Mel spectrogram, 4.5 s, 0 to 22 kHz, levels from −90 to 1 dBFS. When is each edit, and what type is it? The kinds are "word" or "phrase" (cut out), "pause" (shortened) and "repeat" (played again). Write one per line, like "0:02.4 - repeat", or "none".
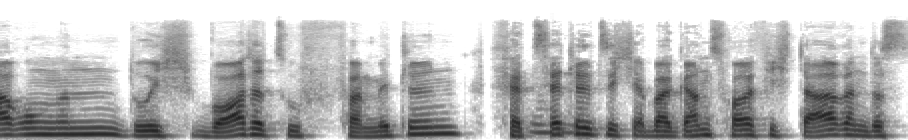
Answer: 0:02.4 - pause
